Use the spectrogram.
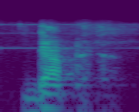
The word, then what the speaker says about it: Gattaca: Gente, seguinte, porque o Gattaca, aliás, Alexandre, você que é o nosso consultor de cinéfilo, aí, qual é a pronúncia certa aí? Gattaca.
